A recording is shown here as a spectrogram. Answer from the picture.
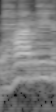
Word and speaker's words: haring: Haring bacanya haring.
